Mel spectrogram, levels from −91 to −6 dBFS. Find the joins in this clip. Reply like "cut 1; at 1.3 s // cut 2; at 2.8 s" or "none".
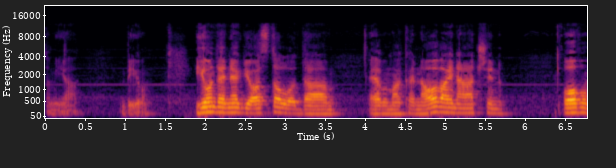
cut 1; at 1.7 s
